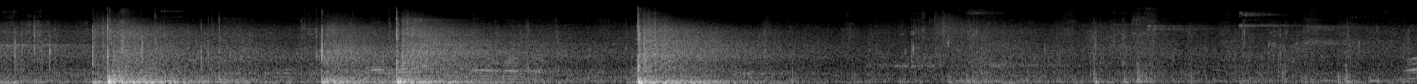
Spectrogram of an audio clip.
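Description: Wrestlers' bodies thud onto a wrestling mat in a large echoing hall.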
